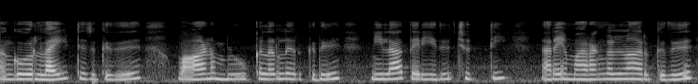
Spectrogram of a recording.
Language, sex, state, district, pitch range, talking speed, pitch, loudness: Tamil, female, Tamil Nadu, Kanyakumari, 235-255 Hz, 120 wpm, 245 Hz, -19 LUFS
